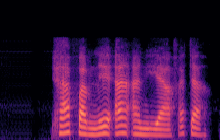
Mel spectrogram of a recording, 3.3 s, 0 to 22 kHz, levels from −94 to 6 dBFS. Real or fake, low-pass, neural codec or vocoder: fake; 7.2 kHz; codec, 16 kHz in and 24 kHz out, 0.6 kbps, FocalCodec, streaming, 2048 codes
